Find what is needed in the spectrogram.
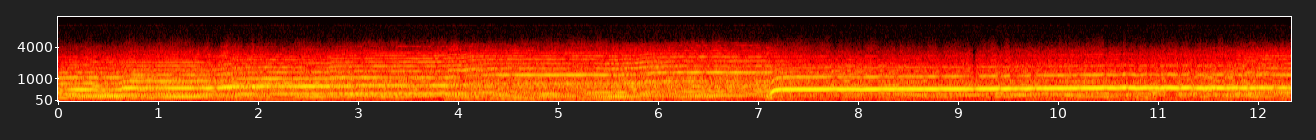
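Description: Live band playing a slow pop ballad with a sustained instrumental lead melody over keyboards and bass. The lead steps upward through several held notes, then about seven seconds in slides up into one long held note, the loudest part of the passage.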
